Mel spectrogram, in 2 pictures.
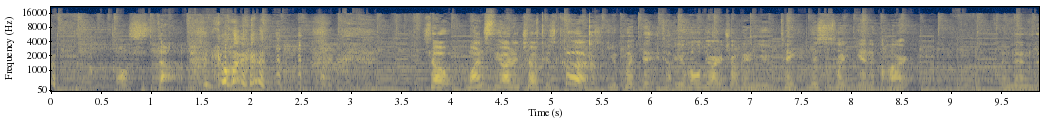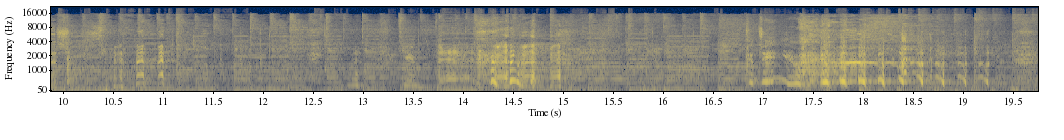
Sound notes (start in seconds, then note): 10.3 giggles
